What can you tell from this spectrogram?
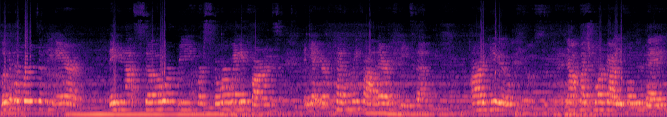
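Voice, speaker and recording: Over clear background music and strong room echo, the speaker talks at a very slow pace. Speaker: fitness instructor. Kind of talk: scripture reading during class. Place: studio.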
